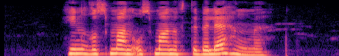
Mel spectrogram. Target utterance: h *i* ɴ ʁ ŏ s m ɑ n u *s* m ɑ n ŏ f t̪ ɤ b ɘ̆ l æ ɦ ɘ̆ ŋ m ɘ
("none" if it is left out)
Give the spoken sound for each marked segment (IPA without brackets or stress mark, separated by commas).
i, s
